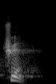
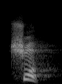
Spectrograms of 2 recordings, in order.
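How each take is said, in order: First: The word is pronounced juan. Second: The word is pronounced xuan. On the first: The speaker calls it wrong. "不读卷" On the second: The speaker calls it right. "在建筑学上不读卷，读旋"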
